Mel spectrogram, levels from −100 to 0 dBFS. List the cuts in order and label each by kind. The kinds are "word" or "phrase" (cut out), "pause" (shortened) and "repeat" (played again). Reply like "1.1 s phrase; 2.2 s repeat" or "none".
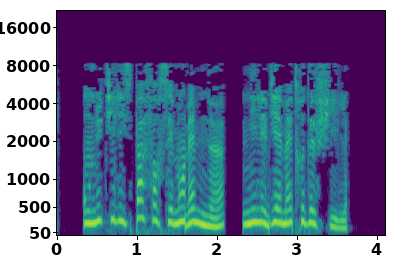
1.6 s word; 2.6 s word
